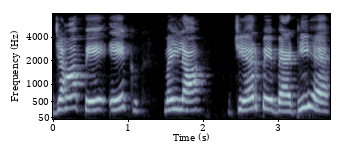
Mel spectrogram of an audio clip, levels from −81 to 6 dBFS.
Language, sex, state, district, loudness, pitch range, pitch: Hindi, female, Bihar, Sitamarhi, -15 LUFS, 255-290 Hz, 270 Hz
